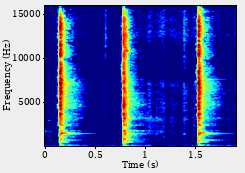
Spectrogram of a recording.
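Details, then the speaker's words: Torque wrench set to 20 ft-lb tightening oil drain bolt on a 2011 Jeep Wrangler JK, almost 130,000 miles: three sharp clean metallic clicks about 0.7 seconds apart as wrench breaks over at set torque. "and you can hear that clicking and when that clicks it tells me I've reached 20 foot PBS so that's it that's as tight as I'm going to as I'm going to make it"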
